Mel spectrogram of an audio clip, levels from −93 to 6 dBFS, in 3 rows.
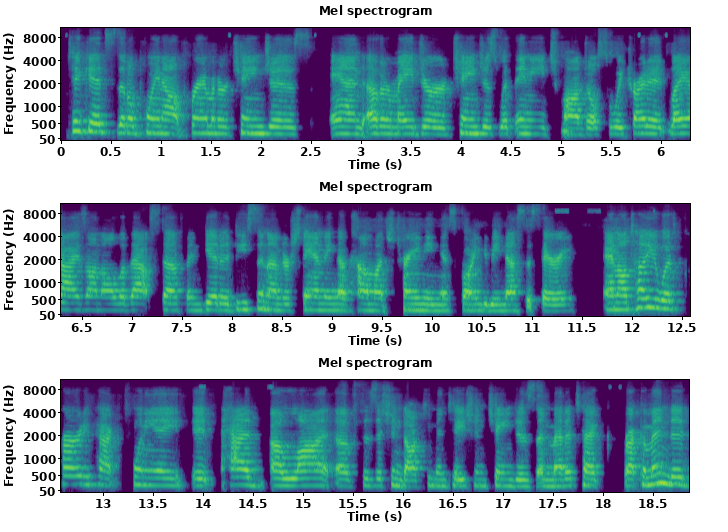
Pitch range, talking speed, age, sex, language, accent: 185-210 Hz, 180 wpm, 20-39, female, English, American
